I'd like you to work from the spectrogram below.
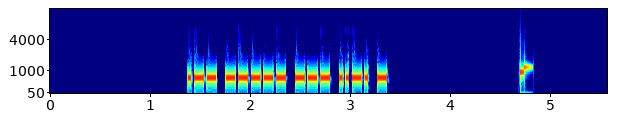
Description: Morse code, heard as a keyed tone, about 33 wpm, 700 Hz. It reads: W0OFT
